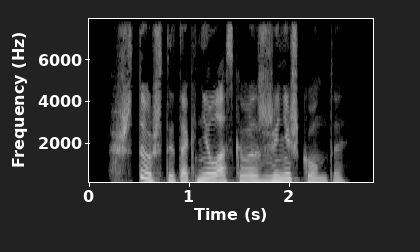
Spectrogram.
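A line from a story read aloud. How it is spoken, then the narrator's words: Chuckling. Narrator (Russian): хохотнул отец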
